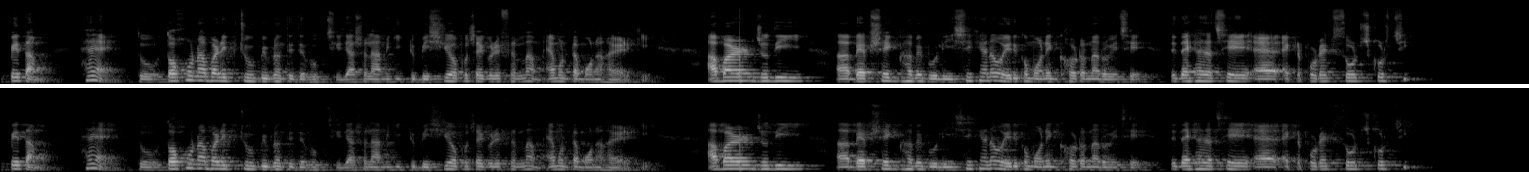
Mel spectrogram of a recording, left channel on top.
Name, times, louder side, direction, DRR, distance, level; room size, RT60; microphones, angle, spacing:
voice 1, 0.1-0.4 0.8-6.5 7.1-8.0 8.4-11.4 11.7-14.1, left 2 dB, 70° left, 9 dB, 1.9 m, -33 dB
18.0 x 16.5 x 4.0 m, 0.42 s
head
